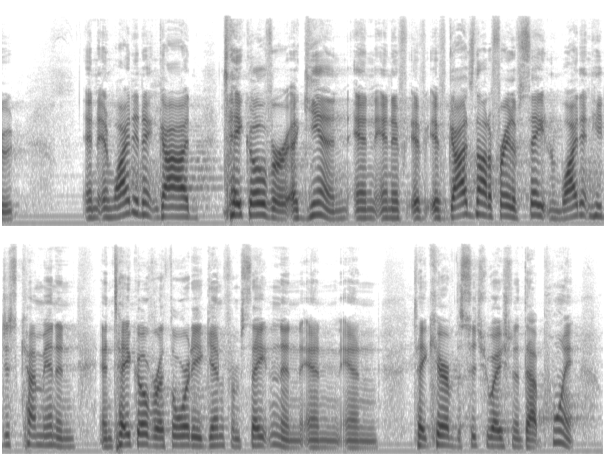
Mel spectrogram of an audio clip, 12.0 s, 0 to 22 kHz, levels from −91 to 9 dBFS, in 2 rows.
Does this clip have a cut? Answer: no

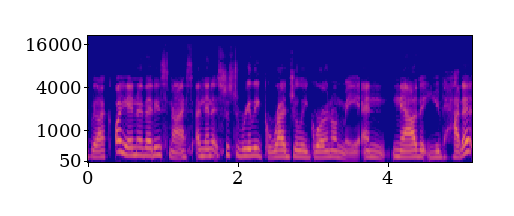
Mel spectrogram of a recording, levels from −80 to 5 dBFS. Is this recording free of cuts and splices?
yes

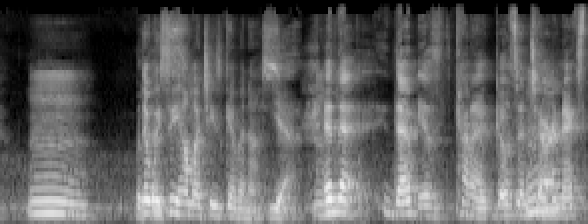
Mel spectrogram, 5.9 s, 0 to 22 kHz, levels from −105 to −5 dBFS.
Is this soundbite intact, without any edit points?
no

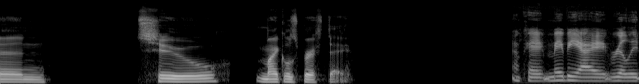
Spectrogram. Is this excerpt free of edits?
yes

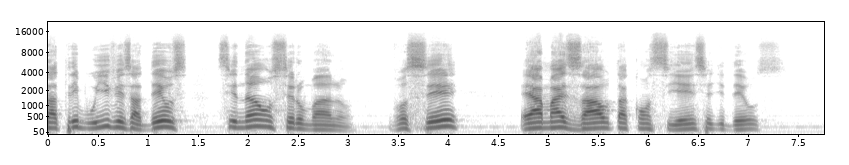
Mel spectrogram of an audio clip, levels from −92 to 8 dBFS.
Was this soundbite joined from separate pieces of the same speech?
no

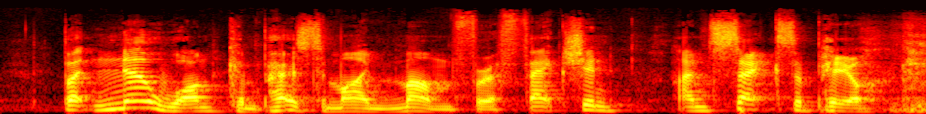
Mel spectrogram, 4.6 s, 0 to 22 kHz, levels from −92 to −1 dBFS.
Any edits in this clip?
yes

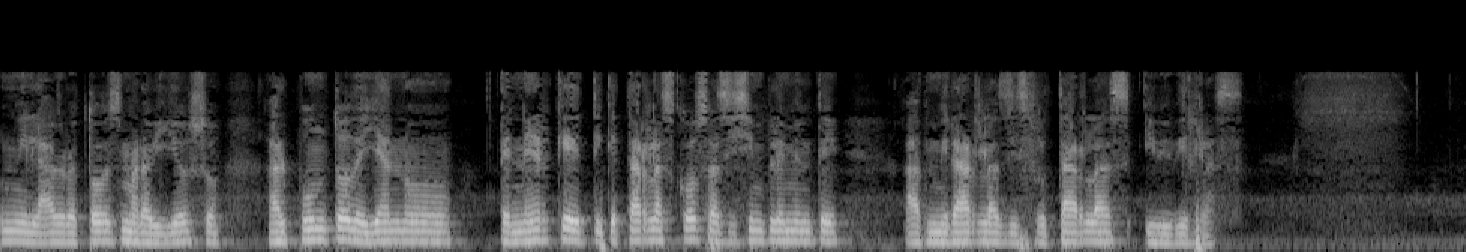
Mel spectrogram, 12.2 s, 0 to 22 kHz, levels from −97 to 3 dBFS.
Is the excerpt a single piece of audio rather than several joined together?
yes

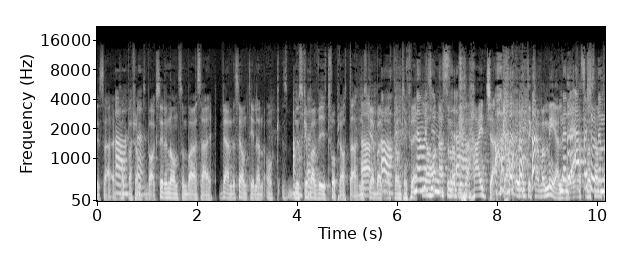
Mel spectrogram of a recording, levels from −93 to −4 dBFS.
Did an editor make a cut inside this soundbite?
yes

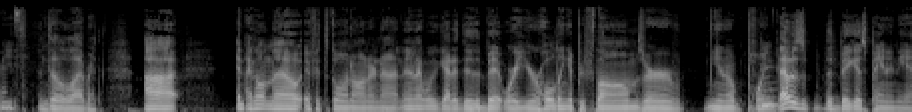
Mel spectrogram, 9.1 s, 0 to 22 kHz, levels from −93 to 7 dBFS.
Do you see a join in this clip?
yes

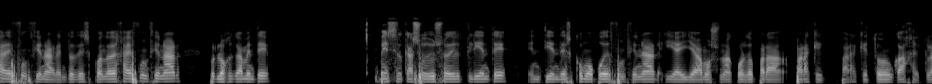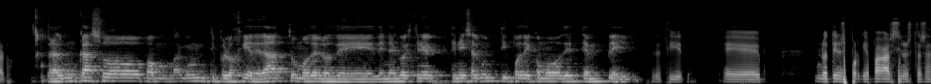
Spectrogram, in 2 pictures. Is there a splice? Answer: yes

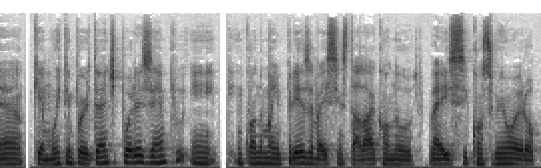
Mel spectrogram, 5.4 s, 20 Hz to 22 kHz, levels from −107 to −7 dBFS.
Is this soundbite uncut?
yes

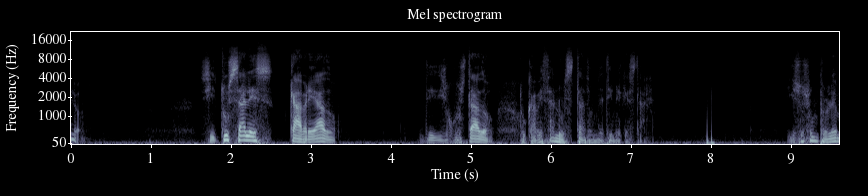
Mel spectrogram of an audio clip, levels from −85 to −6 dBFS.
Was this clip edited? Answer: yes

